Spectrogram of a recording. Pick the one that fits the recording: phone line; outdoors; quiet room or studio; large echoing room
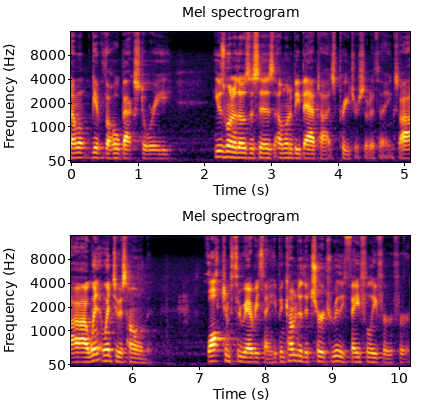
large echoing room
